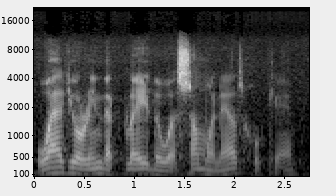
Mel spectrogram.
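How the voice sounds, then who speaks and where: An actor playing a deferential, cautious Mexican informant in a radio drama, with a Mexican accent and halting, polite English. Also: male voice, mid-range voice, gravelly, a bit bright. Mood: wary, obliging. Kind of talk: 1950s radio drama acting.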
